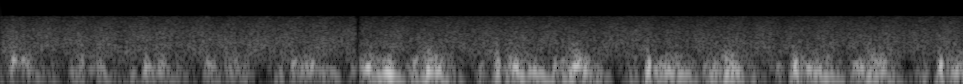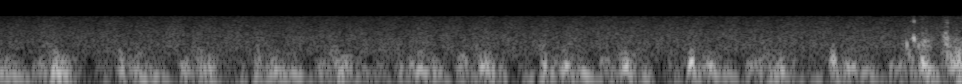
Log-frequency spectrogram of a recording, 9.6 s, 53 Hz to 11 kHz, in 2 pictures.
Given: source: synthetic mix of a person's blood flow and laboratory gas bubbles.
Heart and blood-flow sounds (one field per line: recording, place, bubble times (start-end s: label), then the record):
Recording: Doppler ultrasound of blood flow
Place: precordium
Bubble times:
9.32-9.63 s: bubbles
From the record:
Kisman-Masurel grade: 213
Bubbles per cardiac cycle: several, 3 to 8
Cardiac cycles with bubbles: 1 to 10%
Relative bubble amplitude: loud (0.450 to 0.775)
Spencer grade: 1 (occasional bubble signal discernible with the cardiac motion signal, with majority of cardiac periods free of bubbles)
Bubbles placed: anywhere in the cardiac cycle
